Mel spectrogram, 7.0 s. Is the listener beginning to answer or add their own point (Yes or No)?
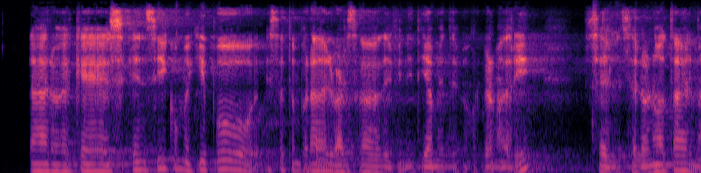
No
